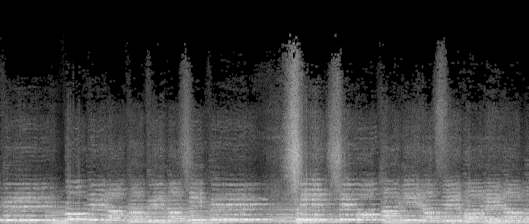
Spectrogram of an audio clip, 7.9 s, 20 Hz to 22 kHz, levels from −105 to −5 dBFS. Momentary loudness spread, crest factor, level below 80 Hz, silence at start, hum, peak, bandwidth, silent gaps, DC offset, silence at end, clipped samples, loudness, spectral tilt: 4 LU; 12 dB; -60 dBFS; 0 s; none; -6 dBFS; 17 kHz; none; under 0.1%; 0 s; under 0.1%; -18 LUFS; -5 dB/octave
